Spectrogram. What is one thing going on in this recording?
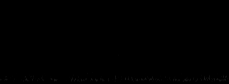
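A cat's paws tap lightly on a wooden table.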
